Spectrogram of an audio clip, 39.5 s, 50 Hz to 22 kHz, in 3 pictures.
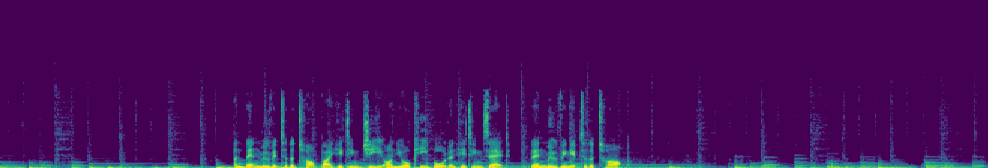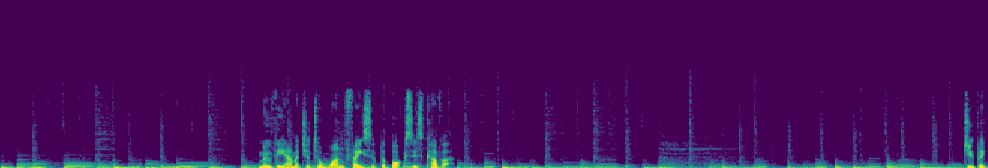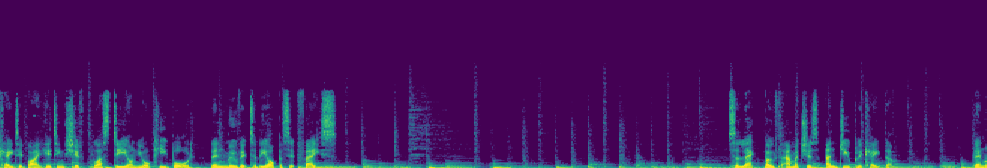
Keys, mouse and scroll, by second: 0.3-0.9 scroll up 2, 2.5 g, 13.2-16.2 middle drag, 18.5 click, 20.7 g, 25.1 shift+d, 29.8 shift+click, 30.6-34.9 middle drag, 34.9 shift+d, 37.0 r.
